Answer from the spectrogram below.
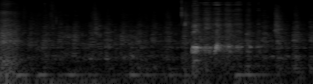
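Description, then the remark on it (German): A dog pants steadily, quick rhythmic breaths repeating throughout, with a brief louder rustle or shake partway through. “Das Hund hier.”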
